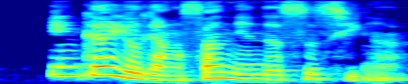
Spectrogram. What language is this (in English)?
English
